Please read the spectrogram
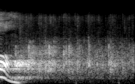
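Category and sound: crowd, audience applause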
